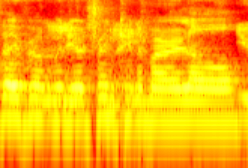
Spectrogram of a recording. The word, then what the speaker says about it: Merlot: It's because the tea is silent in Merlot.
